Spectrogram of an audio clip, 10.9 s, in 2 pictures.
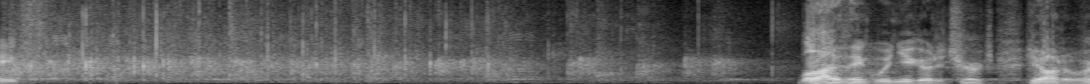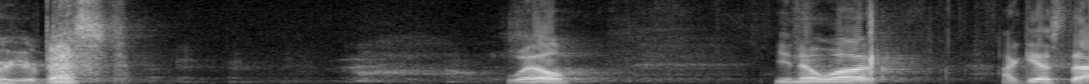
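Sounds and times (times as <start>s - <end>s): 
speech: 0.0s - 0.3s, 4.0s - 6.1s, 8.0s - 8.4s, 9.3s - 10.8s
audience clapping: 0.0s - 4.4s.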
